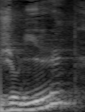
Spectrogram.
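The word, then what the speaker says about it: geôlier: alors la même chose, en entendant les chansons euh, géolier ou, ou, Alors, si on regarde de près, il n'y a pas d'accent aigu. Donc, de toute façon, c'est Jolier. Et c'est aussi toujours ce problème du E qui est là euh, pour faire prononcer non pas gueux, mais je.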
